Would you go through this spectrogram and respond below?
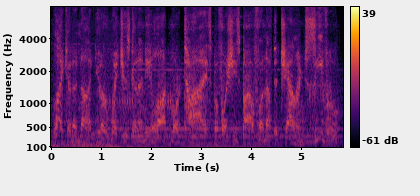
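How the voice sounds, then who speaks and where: An actor playing a sly, mocking monstrous villain in a video game, drawling out sardonic taunts. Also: male voice, extremely low pitch, lively intonation, moderate pace, loud music behind the voice. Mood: mocking, goading. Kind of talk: dramatic video game acting.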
